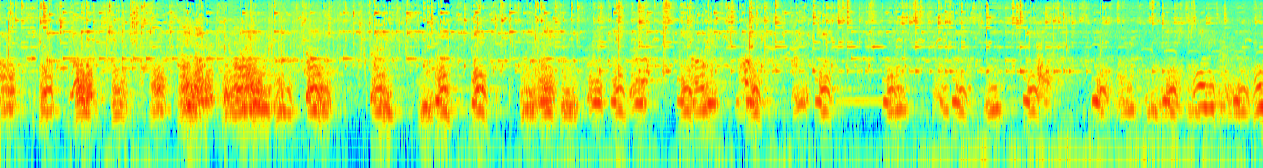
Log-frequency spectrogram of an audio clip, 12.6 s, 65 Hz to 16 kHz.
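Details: Hunting pack of Basset Hounds in Spain, second season out (2015-16), baying steadily in rapid, overlapping cries, several voices at once, with pulses coming more than once a second throughout.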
